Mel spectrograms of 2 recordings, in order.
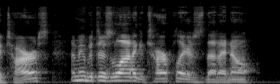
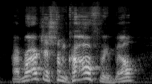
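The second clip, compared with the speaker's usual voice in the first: higher, swooping mock voice for a relative; playful caricature, pitched up; put-on brother-in-law voice; 7 semitones higher, 3 dB louder than usual. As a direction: put on a silly raised voice to imitate your brother-in-law. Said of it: "I like making different voices for people".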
